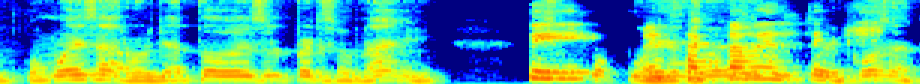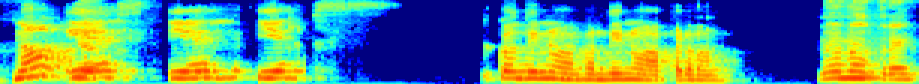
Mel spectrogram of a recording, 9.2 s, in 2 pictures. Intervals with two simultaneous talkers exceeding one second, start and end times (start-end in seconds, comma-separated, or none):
2.7-4.2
